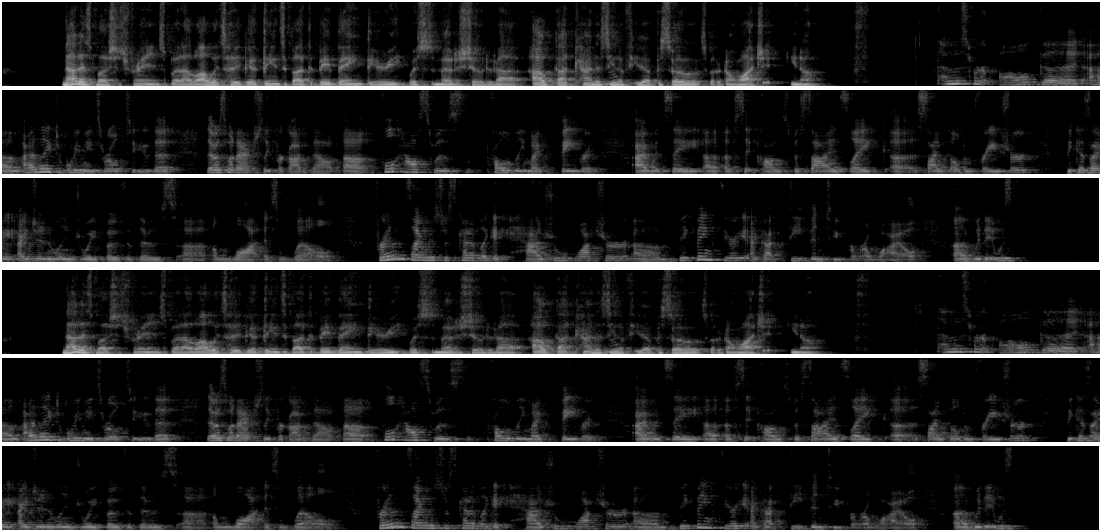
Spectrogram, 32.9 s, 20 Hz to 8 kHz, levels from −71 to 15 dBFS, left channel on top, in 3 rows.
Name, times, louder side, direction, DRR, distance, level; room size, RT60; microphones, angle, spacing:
voice 1, 0.6-8.1 8.5-8.6, left 3 dB, 60° left, 9 dB, 0.7 m, -24 dB
voice 2, 5.9-6.2 9.3-32.1, left 1 dB, 25° left, 5 dB, 1.8 m, -36 dB
13.5 x 9.9 x 3.9 m, 0.34 s
head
